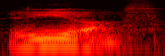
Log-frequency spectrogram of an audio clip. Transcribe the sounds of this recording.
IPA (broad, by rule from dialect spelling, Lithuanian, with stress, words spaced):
ˈlʲiːˌroːms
